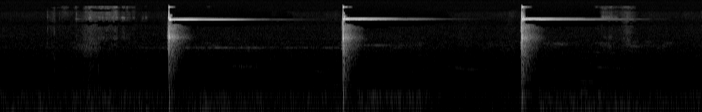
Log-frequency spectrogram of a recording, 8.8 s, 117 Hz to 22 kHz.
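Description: Counterfeit 1 oz American Gold Eagle coin held in a Pocket Pinger and tapped with a wooden dowel three times, about two seconds apart. Each tap gives a sharp high ping that fades out in about a second; the short ring marks the coin as a counterfeit, not 22k gold.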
